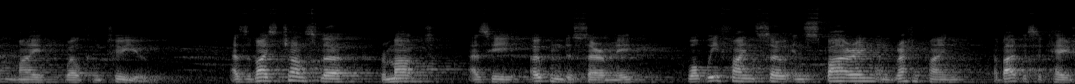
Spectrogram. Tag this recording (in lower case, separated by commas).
narration, speech, man speaking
